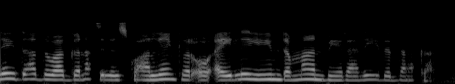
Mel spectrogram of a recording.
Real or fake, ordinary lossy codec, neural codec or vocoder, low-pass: fake; none; codec, 16 kHz, 1 kbps, X-Codec, HuBERT features, trained on LibriSpeech; 7.2 kHz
